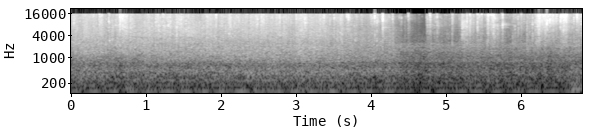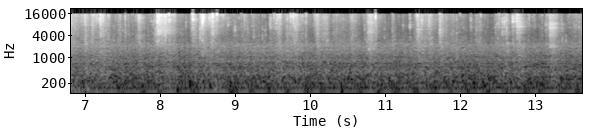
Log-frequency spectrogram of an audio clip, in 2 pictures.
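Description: Dry white sage leaves and stems rustling and crackling as they are pulled from a plastic bag, broken up and packed by hand into a perforated steel basket. A dense rustle for the first few seconds, then scattered crisp snaps and crackles.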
